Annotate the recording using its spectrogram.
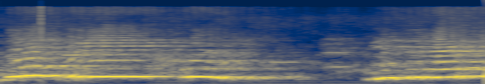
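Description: A woman singing loudly into a microphone, holding long notes, with a short break for breath about a second and a half in before the next note.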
